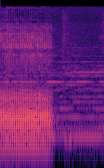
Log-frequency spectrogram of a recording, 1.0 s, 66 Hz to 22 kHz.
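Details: Snoring from a 14-week-old female black Labrador puppy asleep: a brief buzzing, fluttery rattle fading to quiet, with soft music in the background.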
